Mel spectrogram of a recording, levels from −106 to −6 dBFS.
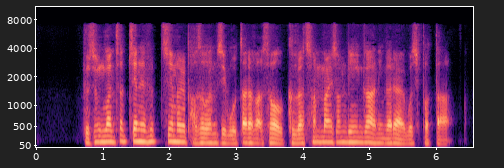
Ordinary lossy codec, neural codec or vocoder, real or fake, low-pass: MP3, 48 kbps; codec, 16 kHz, 1.1 kbps, Voila-Tokenizer; fake; 7.2 kHz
